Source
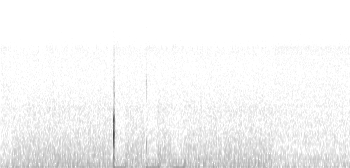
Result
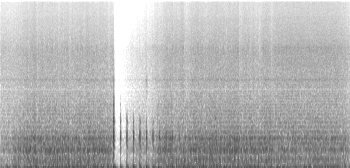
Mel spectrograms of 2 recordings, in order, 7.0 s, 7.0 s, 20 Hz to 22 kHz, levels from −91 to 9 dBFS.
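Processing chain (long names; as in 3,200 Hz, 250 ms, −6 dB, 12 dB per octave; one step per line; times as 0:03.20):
lower of the sound and its delayed copy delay 6.1 ms
automatic gain control gain up to 9.5 dB
spectral tilt −4.5 dB per octave
notch filter 2,900 Hz, Q 24
hollow resonant body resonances 390/600/3,700 Hz, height 10 dB, ringing for 45 ms
on a send: bucket-brigade delay 130 ms, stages 1,024, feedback 67%, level −15.5 dB
on the sum: downward compressor 6 to 1, threshold −39 dBFS, peak gain reduction 37.5 dB
bass and treble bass −14 dB, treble +9 dB
boost into a limiter +29.5 dB
level −1.5 dB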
